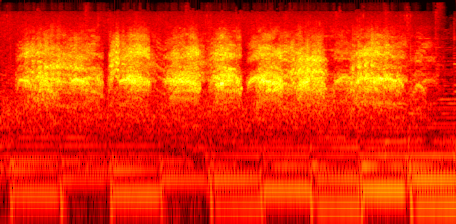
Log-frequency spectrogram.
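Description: A Black-headed Gull gives harsh, rasping screeches, about five in quick succession, each lasting roughly half a second, over soft background music.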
